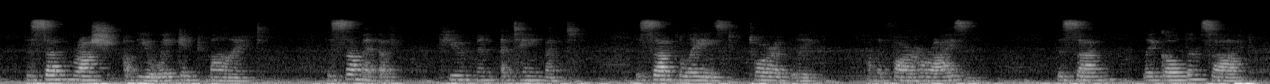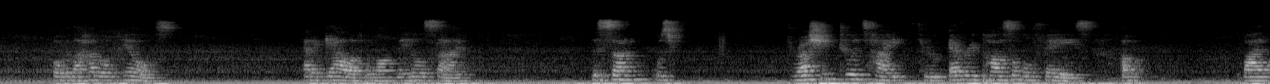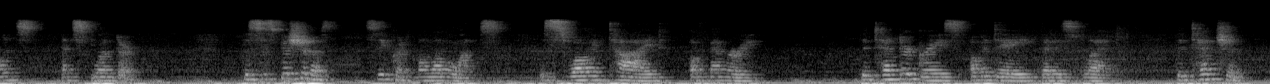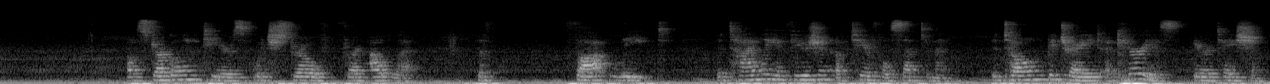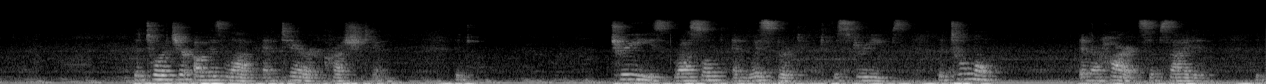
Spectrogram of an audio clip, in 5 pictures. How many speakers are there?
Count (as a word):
one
